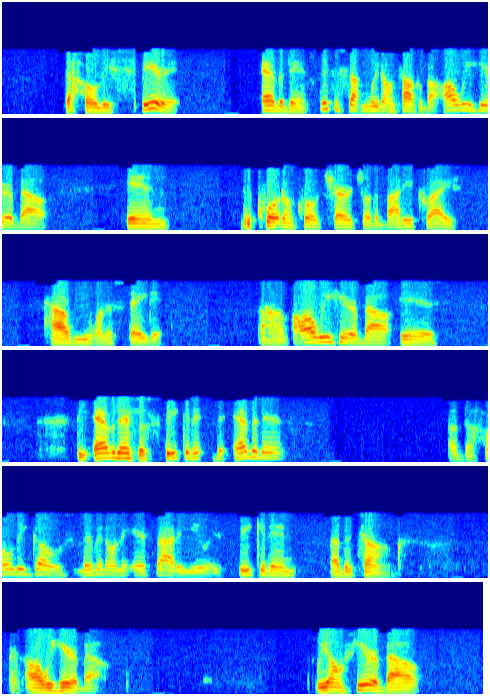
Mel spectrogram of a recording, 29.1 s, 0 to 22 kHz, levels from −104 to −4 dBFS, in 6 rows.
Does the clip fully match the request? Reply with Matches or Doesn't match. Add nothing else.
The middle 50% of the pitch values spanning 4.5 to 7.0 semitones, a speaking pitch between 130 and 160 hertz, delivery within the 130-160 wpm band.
Matches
